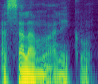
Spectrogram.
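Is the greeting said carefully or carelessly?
carefully. The whole greeting is said clearly and earnestly. The greeting is meant as a sincere prayer. The speaker calls it right. "Ya yang serius ya"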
